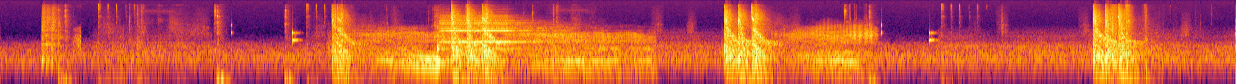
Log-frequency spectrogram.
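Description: Gunfire from a fight in the video game RimWorld comes as several separate bursts of rapid shots with quiet gaps between them, with one longer volley near the start and later short clusters.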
